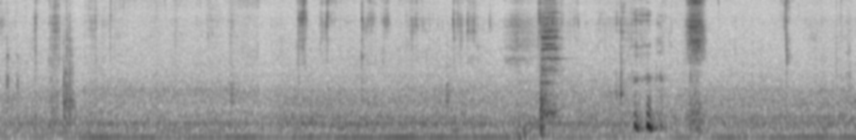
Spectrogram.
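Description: A person chewing a mouthful of food close to the microphone, with small wet mouth clicks and a few louder short mouth and breath sounds in the second half.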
